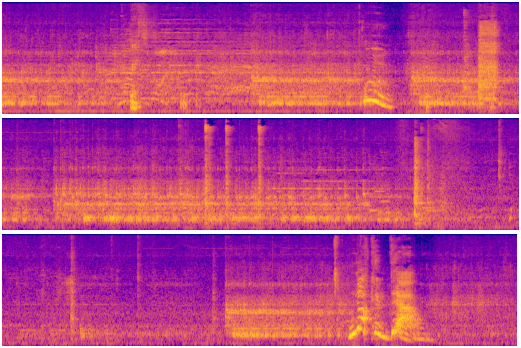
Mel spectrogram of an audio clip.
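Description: Bowling pins crash and clatter, heard through a television speaker.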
